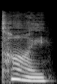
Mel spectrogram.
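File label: "thai", English, British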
